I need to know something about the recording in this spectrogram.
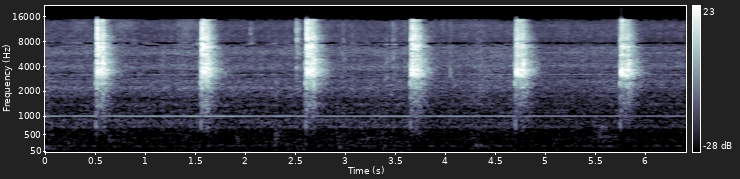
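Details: Sharp, regular clicking pulses about once a second (57 per minute) over a quiet hum: an SW5S shockwave therapy device delivering pulses after gel is applied, with the patient's feet placed up. The device is used for ED and plantar fasciitis.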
